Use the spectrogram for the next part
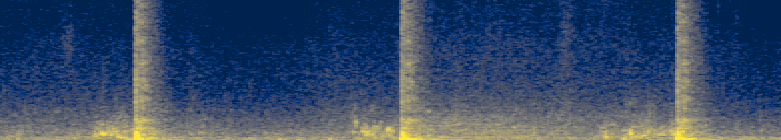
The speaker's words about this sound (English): The other sound that he loves to make is he claps his flippers together.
